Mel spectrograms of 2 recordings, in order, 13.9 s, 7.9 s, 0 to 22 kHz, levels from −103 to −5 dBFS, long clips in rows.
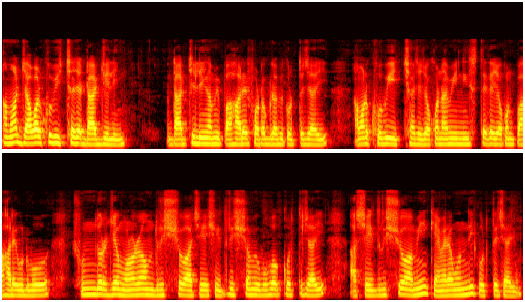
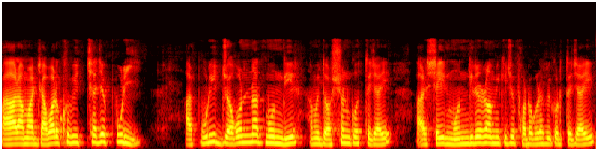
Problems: constant background noise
